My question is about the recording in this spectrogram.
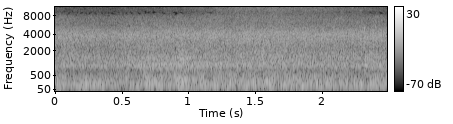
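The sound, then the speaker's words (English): A steady, rushing wash of waves breaking on the shore, a dense continuous roar with no pauses, at a fairly even level and with no voices present. “Until you listen to the breaking and washing of waves.”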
